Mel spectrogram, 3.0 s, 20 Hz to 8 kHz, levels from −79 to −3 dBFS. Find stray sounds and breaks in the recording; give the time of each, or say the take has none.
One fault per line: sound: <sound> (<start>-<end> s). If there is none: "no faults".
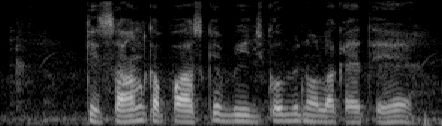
no faults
